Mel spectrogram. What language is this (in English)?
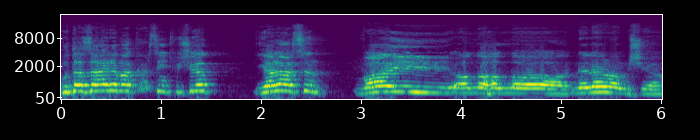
Turkish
